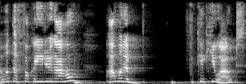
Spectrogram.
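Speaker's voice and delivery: husband's indignant inner rant, lightly voiced; irritated husband. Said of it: "her husband's thinking".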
